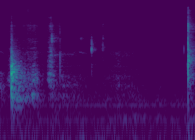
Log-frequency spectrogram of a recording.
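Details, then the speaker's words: Hydraulic door closer that doesn't work, turned by hand: sharp, irregular metallic clicking as the rack gears on the piston and shaft skip. Teardown found the splines broken. "там что-то щелкает перескакивает то ли шестерни перескакивают на поршне и на этом валу Толи они обломались но суть В чём доводчик не работает"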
